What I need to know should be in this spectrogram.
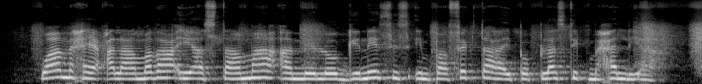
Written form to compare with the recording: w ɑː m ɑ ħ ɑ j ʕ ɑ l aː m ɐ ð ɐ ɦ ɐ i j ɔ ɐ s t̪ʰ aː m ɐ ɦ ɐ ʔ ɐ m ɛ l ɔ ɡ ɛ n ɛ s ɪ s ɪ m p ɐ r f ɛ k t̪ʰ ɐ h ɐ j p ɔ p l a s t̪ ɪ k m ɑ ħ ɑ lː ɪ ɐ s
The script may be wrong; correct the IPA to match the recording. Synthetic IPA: w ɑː m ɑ ħ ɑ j ʕ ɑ l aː m ɐ ð ɐ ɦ ɐ i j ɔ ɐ s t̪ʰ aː m ɐ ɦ ɐ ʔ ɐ m ɛ l ɔ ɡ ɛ n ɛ s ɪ s ɪ m p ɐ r f ɛ k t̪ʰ ɐ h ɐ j p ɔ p l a s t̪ ɪ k m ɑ ħ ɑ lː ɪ ɐ h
